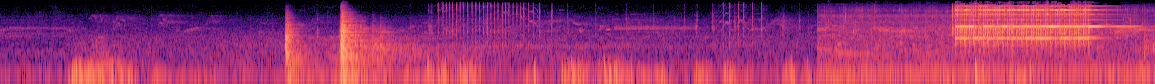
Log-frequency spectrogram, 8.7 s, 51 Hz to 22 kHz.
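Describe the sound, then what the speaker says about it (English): A kitchen timer set while beef stew cooks in an oven beeps as a steady, loud electronic ring near the end, after scattered clicks, knocks and handling sounds. "we're going to set our timer for 50 minutes"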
